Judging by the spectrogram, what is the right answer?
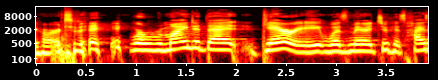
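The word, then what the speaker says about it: Gerry: the getting to know Gary this is going to be a bit of a mind thing because it's spelled Jerry but we say Gary and honestly just watching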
